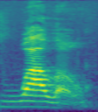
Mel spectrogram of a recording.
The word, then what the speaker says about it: wallow: so write these down my first word is wallow wallow means to roll around like pigs roll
